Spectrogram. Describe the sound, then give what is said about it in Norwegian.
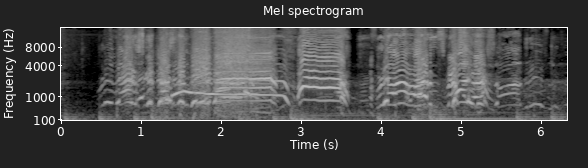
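A crowd of teenage fans in Oslo screaming for a Canadian teenage pop star, in high, piercing waves, many voices overlapping in loud sustained shrieks that rise and fall over several seconds. “Og canadisk tenåring skaper stor stemning i Oslo.”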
